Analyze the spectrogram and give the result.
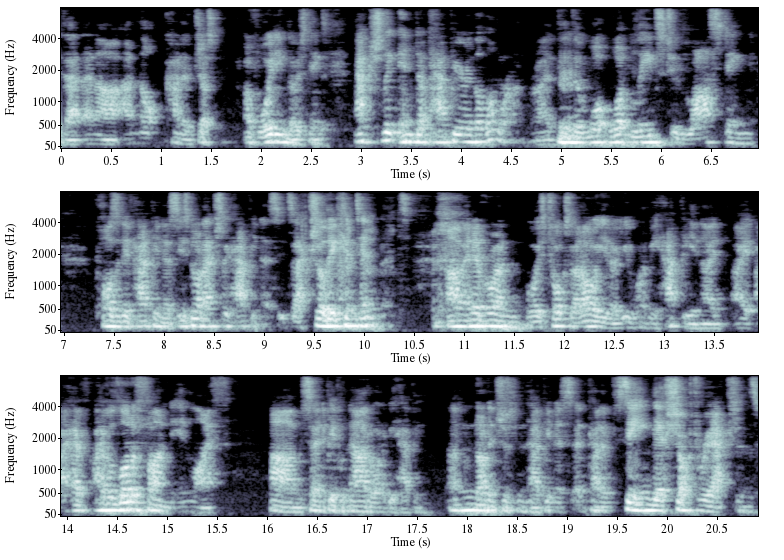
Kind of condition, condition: fault, poor sound quality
